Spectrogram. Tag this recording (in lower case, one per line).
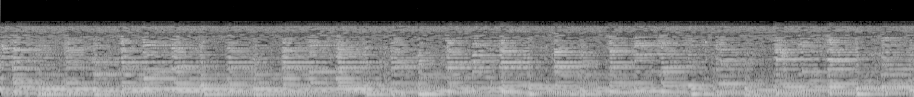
music
ukulele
